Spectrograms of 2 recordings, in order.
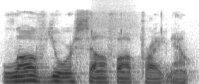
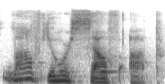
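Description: First: Slow, gentle repeat; slow sincere urging; tender. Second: Lingering on love; tender. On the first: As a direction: linger on love yourself up. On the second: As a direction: let it land gently. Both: Real, not acted. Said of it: "one last thing for people".

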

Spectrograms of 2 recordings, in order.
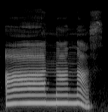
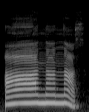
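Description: First: Ананас very slow, first А stretched long; drawn-out first sound. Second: Ананас very slow, first А stretched and stronger; drawn-out first sound, louder. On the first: Teacher stretching the first sound for kids. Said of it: "Починаємо". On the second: Teacher repeating the word for kids. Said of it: "Ще раз". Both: Shown as a demonstration.

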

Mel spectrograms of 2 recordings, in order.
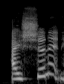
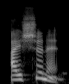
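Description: First: Much higher, rising and fretful; Hilda's voice. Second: Said in the usual way. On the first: Shown as a demonstration. Narrator voicing Hilda, fretting over what others think. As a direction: pitch it up like a worried inner voice. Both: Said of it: "Hilda obsesses about the judgments".

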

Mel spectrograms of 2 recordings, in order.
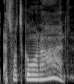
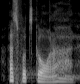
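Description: First: Said in the usual way. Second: Canadian vowel in "on", said softly; Canadian accent. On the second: Real, not acted. Pastor catches his own Canadian accent on "going on". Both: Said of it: "there's my Canadian accent".

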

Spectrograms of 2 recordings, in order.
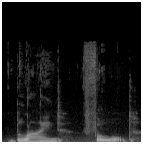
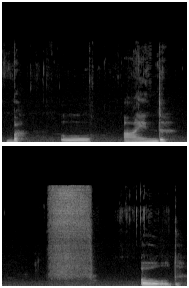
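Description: First: Said in the usual way. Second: Put-on B-l-ind-f-old split slowly into its separate sounds and chunks; sounded out in parts. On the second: Shown as a demonstration. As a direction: stretch each part of B-l-ind-f-old apart, one at a time.

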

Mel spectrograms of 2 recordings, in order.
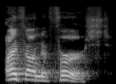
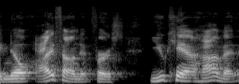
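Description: First: Put-on high, slow toddler insisting. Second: Lightly voiced sister snapping back; a hint of a bossy big sister; older sister retort. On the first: Son, two and a half, claiming a toy in a high, slow toddler voice. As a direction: say it like a two-year-old, much higher and drawn out. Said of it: "my son, who's two and a half, will say". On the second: Daughter claiming the toy back from her brother, lightly voiced. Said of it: "And then my daughter will say".

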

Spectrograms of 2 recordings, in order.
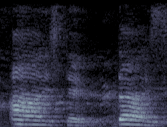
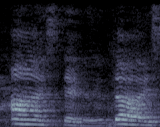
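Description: The two takes are said the same way.

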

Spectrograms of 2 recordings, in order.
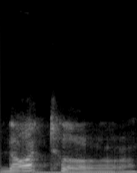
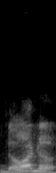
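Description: First: "Daughter" low, with a crisp British T. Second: "daughter" with a D in the middle; American D for T. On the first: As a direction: release the T of "Daughter", British style. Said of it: "Đọc theo giọng Anh". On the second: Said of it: "Người Mỹ họ ưa đọc chữ T thành chữ D". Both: Shown as a demonstration.

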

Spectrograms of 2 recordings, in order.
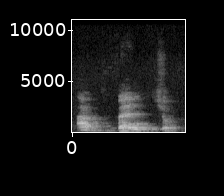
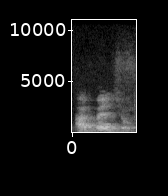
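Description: First: "Adventure" slowly split into three syllables; syllabified. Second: Said in the usual way. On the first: Shown as a demonstration. Teacher showing three syllables, "Adventure" slowly separated. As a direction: say "Adventure" as ad, ven, ture, with gaps. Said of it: "It has three syllables". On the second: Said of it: "we are going to syllabify words".

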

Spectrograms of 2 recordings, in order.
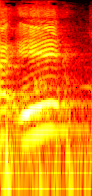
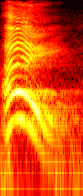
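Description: First: Said in the usual way. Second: Short scolding "ए", falling sharply; scolding demo. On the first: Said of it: "मैं बोलूंगा ए और आप". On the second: Shown as a demonstration. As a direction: say "ए" like a quick telling-off. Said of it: "मुझे डांट के बोलना".

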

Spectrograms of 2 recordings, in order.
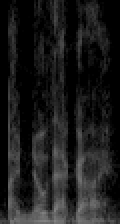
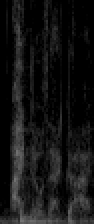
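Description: First: Said in the usual way. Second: Hushed whisper of recognition; whispered thought. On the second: Pretend. Listener whispering to himself, hushed whisper. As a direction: breathe it like a secret thought. Hearers thinking, whispered aside.

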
